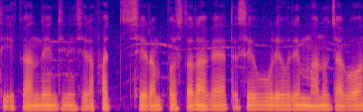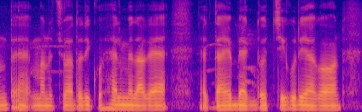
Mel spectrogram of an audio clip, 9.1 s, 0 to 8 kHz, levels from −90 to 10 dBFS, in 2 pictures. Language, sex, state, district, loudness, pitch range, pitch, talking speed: Chakma, male, Tripura, Unakoti, -21 LUFS, 90-95 Hz, 95 Hz, 165 wpm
